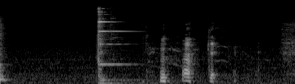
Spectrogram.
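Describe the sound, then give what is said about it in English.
A single muted bell strike, given to Carlos Braxton of ACB Logistics, rings out with a brief, damped metallic tone that fades quickly, followed by a few soft knocks and clatters against a quiet background. “Carlos gets a muted bell.”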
